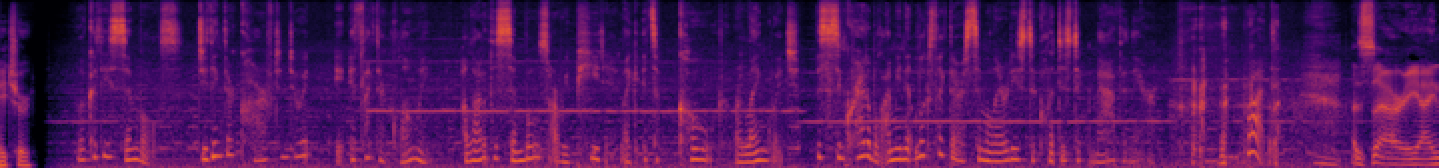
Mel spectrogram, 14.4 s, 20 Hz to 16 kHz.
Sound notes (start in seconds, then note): 11.7 chuckles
